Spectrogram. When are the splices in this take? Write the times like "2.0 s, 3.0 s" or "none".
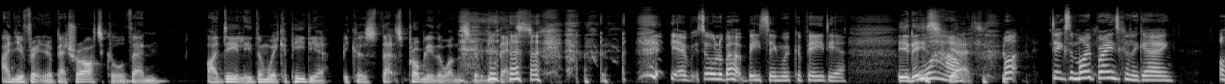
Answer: none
